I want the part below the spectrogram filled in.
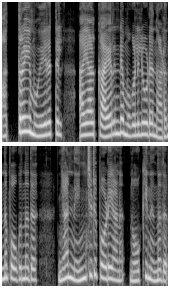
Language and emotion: Malayalam, fearful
